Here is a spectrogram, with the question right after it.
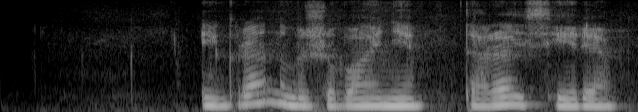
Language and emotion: Russian, neutral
